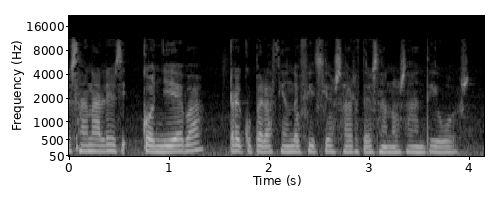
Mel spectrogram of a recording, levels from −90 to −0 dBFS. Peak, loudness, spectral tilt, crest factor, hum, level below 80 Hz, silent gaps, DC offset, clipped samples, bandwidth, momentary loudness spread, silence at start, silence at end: -16 dBFS; -34 LUFS; -5.5 dB/octave; 18 dB; none; -64 dBFS; none; under 0.1%; under 0.1%; 11.5 kHz; 6 LU; 0 s; 0 s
